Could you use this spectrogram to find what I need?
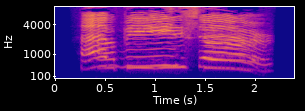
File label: Group Easter, Occasion, Group, 2-4 children; Crowd Sound Effects; VoiceBox; Twistedtracks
